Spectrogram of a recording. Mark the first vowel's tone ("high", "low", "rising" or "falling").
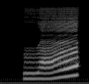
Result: rising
